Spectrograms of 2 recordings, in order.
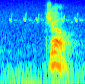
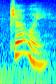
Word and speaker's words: Joe: is hey look now here's how you spell my name Jay oh B Joe Joey no no no not Joey Joe the East Side the E is silent right see the way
